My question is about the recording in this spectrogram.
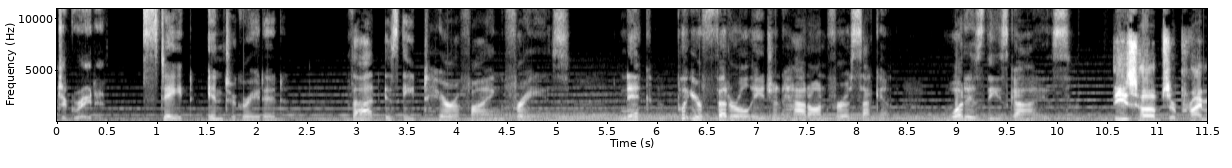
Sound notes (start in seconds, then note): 5.2 excited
